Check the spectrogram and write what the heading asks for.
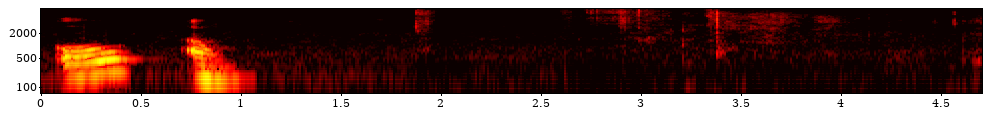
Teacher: ओ औ कंठ से भी और ओठ से भी ओठ हमारा गोल हो रहा है ठीक है ना और कंठ से भी आवाज आ रही है · ओ औ ओठ गोलाकार हो रहे हैं और कंठ से भी उच्चारित हो रहे हैं।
